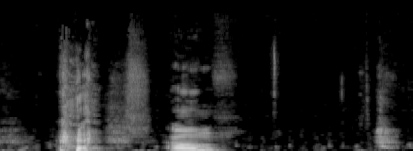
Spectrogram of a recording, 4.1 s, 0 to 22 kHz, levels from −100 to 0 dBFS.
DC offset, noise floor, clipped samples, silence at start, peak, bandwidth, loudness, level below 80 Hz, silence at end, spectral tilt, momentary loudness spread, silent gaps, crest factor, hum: under 0.1%; -75 dBFS; under 0.1%; 0.6 s; -6 dBFS; 15 kHz; -26 LUFS; -74 dBFS; 0.25 s; -5 dB/octave; 26 LU; none; 24 dB; none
